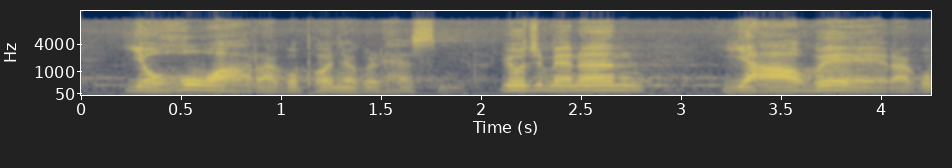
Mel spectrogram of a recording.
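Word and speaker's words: 야웨: 했구요 개역 성경은 여호와 라고 번역을 했습니다 요즘에는 야외 애라고 보 발음을 합니다 야외는 출애굽기 3장 14절에 서 나온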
